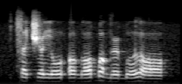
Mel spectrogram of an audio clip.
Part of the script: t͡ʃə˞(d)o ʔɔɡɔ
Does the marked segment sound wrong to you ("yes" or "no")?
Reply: yes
